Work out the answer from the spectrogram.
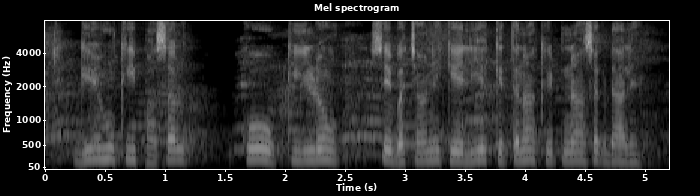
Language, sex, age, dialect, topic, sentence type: Hindi, male, 25-30, Kanauji Braj Bhasha, agriculture, question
